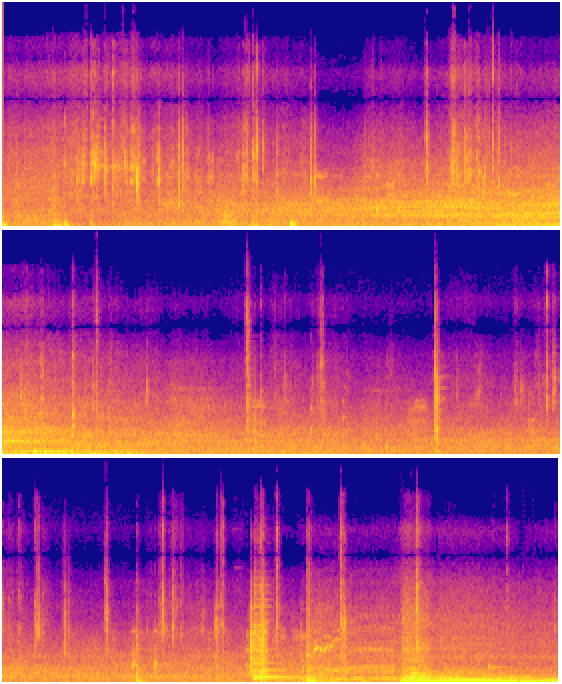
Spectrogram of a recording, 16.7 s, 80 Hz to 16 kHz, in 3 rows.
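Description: Key-fob rattle and small cabin clicks, then about fifteen seconds in the Lamborghini Aventador SVJ's V12 fires up loudly, its revs flaring up and dropping back.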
